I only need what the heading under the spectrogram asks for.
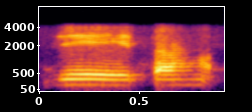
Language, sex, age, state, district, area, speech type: Maithili, male, 18-30, Bihar, Sitamarhi, urban, conversation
